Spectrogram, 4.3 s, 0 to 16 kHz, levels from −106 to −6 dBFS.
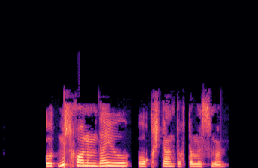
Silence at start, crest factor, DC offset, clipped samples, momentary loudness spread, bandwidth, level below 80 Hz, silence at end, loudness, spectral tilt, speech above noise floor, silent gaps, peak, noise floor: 0.75 s; 18 dB; under 0.1%; under 0.1%; 9 LU; 7.4 kHz; -56 dBFS; 0.55 s; -17 LUFS; -5 dB/octave; over 74 dB; 2.20-2.30 s, 3.10-3.14 s; 0 dBFS; under -90 dBFS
